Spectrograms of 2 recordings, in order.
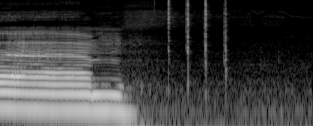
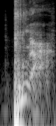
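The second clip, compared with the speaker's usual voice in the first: sudden loud vocal burst mimicking an implosion; imploding noise; 6 dB louder than usual. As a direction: spit out a sudden crushing sound effect. Imitates the submarine imploding.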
